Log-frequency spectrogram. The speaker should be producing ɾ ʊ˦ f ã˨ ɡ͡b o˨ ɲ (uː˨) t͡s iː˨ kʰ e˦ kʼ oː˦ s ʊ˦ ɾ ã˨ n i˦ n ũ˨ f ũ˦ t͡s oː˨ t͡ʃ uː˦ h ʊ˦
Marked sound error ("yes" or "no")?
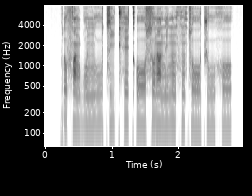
no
